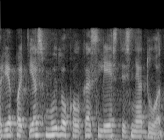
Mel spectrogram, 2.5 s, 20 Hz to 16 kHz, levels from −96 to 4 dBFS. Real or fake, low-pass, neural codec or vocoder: fake; 7.2 kHz; codec, 16 kHz, 4 kbps, X-Codec, HuBERT features, trained on balanced general audio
